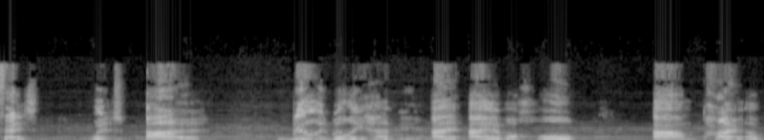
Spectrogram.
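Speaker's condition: Cerebral palsy, mild; mouth affected

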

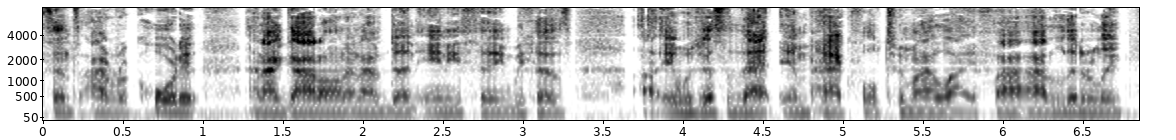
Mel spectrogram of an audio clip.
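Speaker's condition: No condition

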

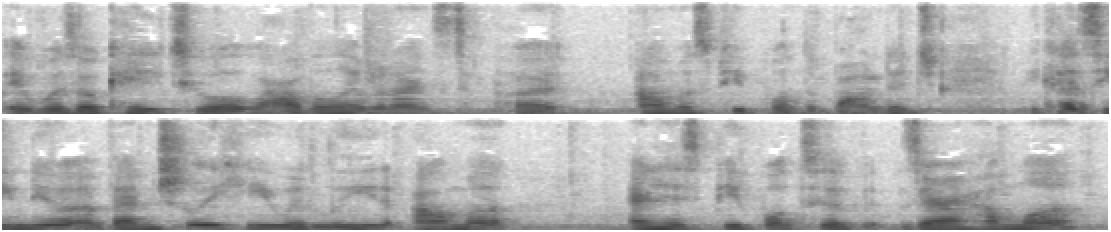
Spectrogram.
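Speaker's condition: No condition

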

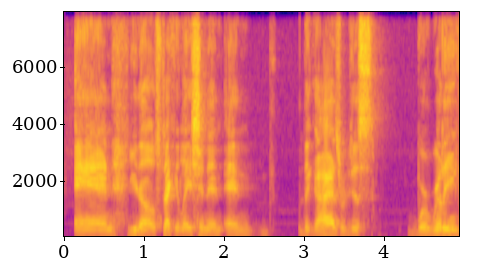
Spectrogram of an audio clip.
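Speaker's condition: No condition

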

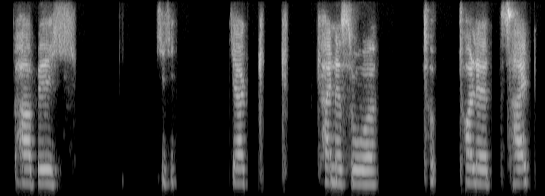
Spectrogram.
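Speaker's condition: Stuttering; stuttering since kindergarten age, many logopedists and speech therapists, stuttering therapy groups with other stutterers; 18 years old, fighting stuttering less with pressure and resistance; part-word and word repetitions, we wegzulaufen; repeated sounds, blocks

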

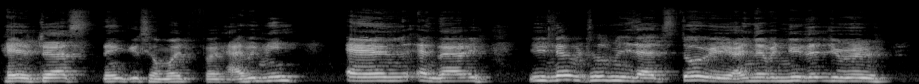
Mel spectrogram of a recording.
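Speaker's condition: Cerebral palsy

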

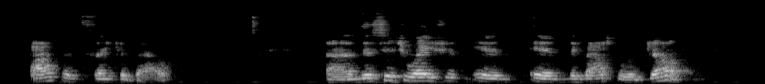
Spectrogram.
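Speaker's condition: Cerebral palsy; legs severely compromised

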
